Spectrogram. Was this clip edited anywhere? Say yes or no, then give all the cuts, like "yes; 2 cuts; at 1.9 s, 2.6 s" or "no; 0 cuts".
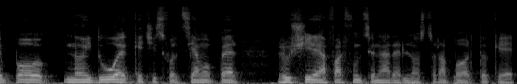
no; 0 cuts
